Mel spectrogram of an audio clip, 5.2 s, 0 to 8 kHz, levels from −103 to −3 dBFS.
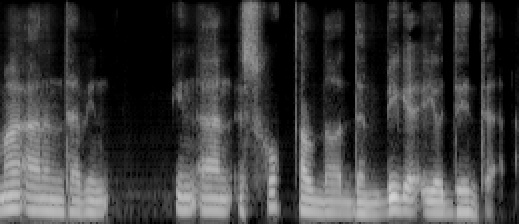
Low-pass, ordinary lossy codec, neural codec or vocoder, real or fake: none; none; codec, 16 kHz, 1 kbps, X-Codec, WavLM features, trained on Multilingual LibriSpeech; fake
